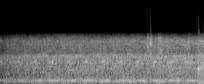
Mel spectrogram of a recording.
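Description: Electric hydraulic leveling-jack pump running steadily with a low hum as it retracts the jacks and builds pressure.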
